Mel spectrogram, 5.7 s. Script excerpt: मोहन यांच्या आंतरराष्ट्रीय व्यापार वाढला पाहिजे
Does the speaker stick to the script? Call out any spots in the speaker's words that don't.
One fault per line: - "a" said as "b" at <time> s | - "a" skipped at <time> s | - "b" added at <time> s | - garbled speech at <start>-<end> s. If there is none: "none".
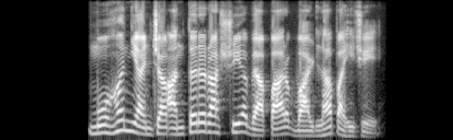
none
